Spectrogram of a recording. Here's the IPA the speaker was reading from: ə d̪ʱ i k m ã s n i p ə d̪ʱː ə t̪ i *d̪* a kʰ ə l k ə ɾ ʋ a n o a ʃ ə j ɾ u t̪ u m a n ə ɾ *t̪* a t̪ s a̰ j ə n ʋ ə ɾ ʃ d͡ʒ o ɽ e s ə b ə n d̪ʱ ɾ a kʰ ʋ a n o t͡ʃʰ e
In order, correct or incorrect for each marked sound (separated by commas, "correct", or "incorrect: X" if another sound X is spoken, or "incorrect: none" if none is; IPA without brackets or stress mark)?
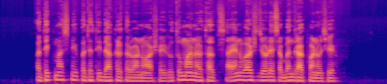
correct, incorrect: t̪ʰ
